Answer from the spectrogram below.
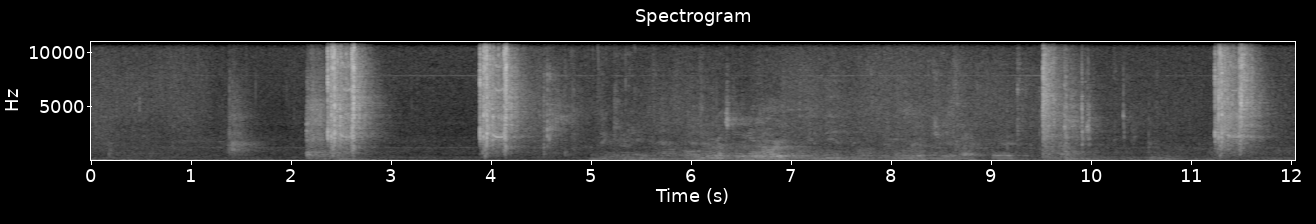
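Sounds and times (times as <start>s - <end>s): camera shutters clicking: 2.2s - 3.0s, 3.9s - 4.8s, 11.2s - 11.8s.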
